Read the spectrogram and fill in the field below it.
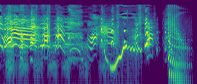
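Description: Young children laugh brightly.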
